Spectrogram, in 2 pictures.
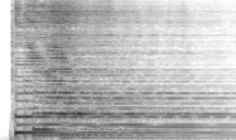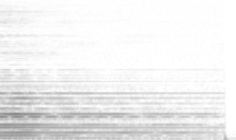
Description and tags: cythar chord arpeggio freezing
